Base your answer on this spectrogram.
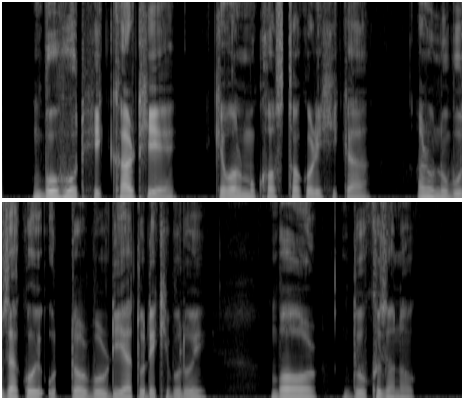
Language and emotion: Assamese, sad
